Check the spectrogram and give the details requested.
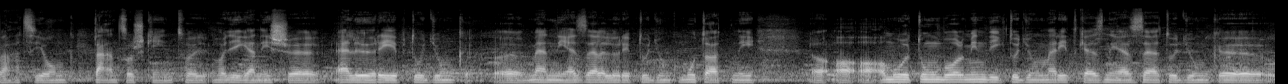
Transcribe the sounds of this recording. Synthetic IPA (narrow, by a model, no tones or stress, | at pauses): aːt̪sijoːŋ | t̪aːnt̪so̞ʃkeːnt̪ho̞ɟho̞ɟiɡɛniʃɛ̰løːɾeːpt̪uɟːuŋk | mɛnːiɛzːɛlɛløːɾeːp̚t̪uɟːuŋkmut̪ɒt̪ni | mult̪uŋɡboːlmind̪ikt̪uɟːuŋkmɛɾit̪kɛzniɛzːɛlt̪uɟːuŋk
